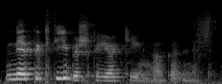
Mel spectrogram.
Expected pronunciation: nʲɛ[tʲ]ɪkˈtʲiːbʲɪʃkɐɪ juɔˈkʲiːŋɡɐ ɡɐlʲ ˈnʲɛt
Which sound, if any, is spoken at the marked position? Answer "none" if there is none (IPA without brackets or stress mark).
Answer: pʲ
